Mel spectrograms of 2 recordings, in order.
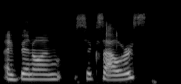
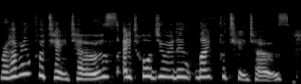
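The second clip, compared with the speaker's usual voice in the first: put-on British accent, pitched up; 5 semitones higher than usual. Describing a nine-year-old boy whose words come out British: imitating a British accent. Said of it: "with a British accent".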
